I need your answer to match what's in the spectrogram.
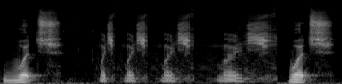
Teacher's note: he's not really pronouncing the I it's just an uh sound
